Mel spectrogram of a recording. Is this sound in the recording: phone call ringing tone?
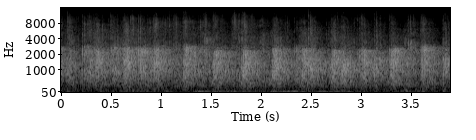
no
